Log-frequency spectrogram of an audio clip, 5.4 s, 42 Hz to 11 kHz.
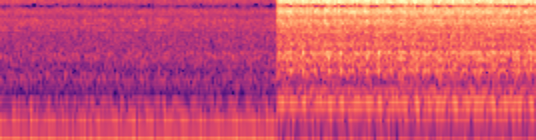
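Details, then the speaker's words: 2015 Ford 6.7 Powerstroke diesel, first start after repairing no/low oil pressure, showing about 52 psi: steady, even idle with a firm low drone and no knocking or ticking. Normal idle. "We got about 52 about 52 PSI. When I first started, so I guess it's going to be all right. It sounds good."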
